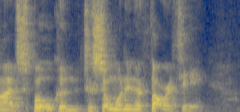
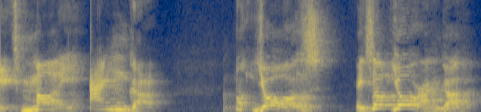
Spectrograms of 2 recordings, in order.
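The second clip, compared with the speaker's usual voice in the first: slow, higher, pressing "my anger"; stress on my; 8 semitones higher, slower than usual. Real, not acted. Telling his family it is his anger, insistent stress. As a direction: lean on "my" against "yours".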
